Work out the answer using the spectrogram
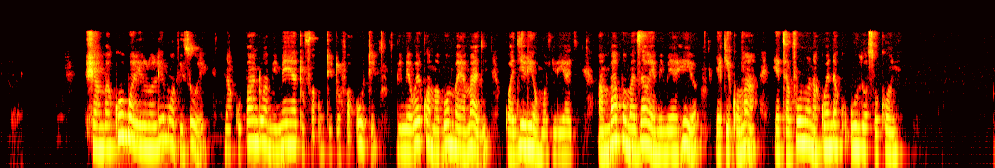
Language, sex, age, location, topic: Swahili, female, 25-35, Dar es Salaam, agriculture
